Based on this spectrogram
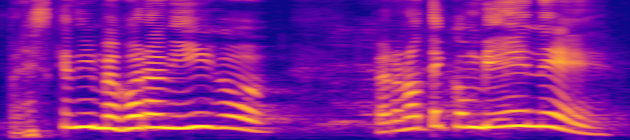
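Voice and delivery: voz aguda de hijo que protesta; hijo quejoso. Retold or imitated. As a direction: protesta lastimero, más agudo. Hijo defiende a su amigo, quejoso. (hijo quejándose con voz aguda ante su madre)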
